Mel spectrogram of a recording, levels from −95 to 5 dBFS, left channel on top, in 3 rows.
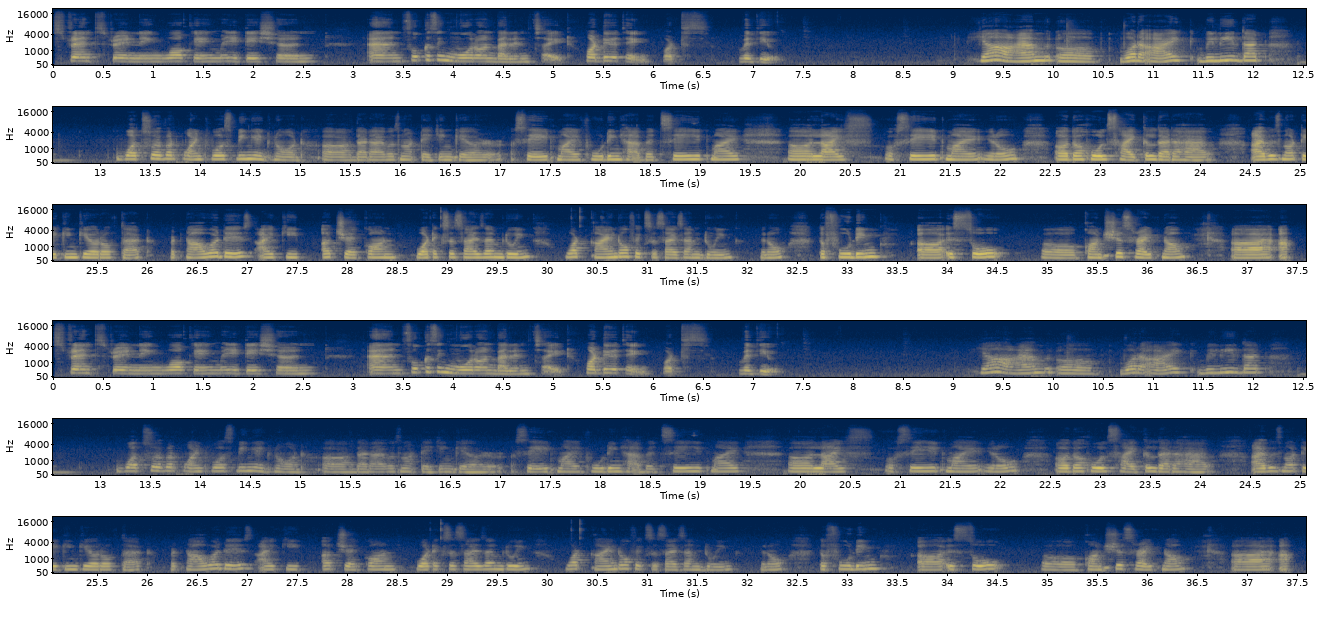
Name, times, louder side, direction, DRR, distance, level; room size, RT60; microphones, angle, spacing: voice 1, 0.0-2.6 3.1-6.4 6.9-7.3 12.5-12.7 37.1-37.4, equal, ahead, 0.4 m, -30 dB
voice 2, 9.2-12.3 13.2-26.0 26.4-29.9 30.2-33.4 33.7-34.6 34.9-37.4, left 5 dB, 70° left, 0.4 m, -27 dB
3.5 x 3.4 x 3.1 m
head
